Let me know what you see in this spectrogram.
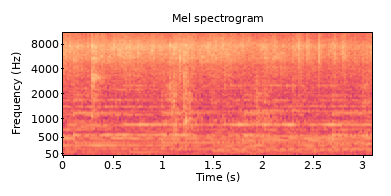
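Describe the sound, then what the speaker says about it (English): Lollipops sear on a hot surface at 375 degrees with a loud, continuous close sizzle, dense and even, with an underlying hum and no talking. "Now we're finishing searing up the lollipops."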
